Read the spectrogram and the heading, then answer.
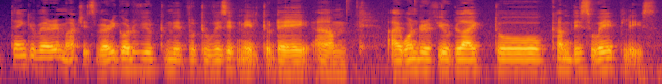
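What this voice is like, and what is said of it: Put-on Indian accent, not very good. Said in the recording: “That's a sort of an Indian accent... Obviously, I can't do the accent particularly well... I wasn't particularly being grotesque”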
